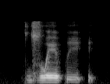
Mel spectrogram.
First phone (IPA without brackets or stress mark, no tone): d͡z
